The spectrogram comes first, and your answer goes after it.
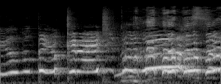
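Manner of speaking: very high, loud mock wail; retold desperate shout, stretched into a wail; hammed-up crying. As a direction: plead in an exaggerated sob, breaking into laughter. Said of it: "eu começo a chorar".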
